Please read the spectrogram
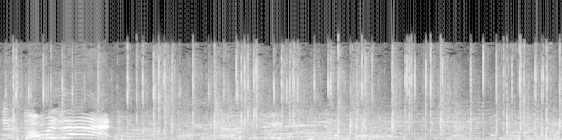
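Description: A person's loud, rising-and-falling exclamation in the first second, then the steady crackling of a ground fountain firework spraying sparks on the pavement, with faint voices behind it.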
